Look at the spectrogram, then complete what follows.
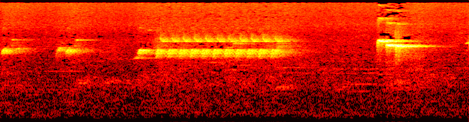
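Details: A kept goldfinch gives high chirps, then a long, even, buzzy held note lasting about one and a half seconds, ending with a sharp, bright twitter.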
